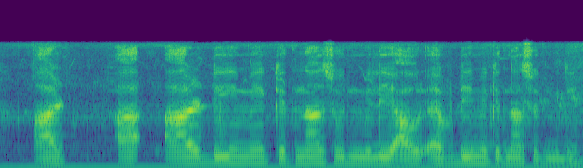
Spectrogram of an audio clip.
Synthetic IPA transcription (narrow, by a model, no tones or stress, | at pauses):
aːɾɖimẽkɪt̪nasʊd̪mɪliɔːɾeːpʰɖimẽkɪt̪nasʊd̪ʱmɪliː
